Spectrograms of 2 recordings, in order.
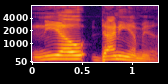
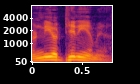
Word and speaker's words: neodymium: Let me ask you if you know what neodymium is, or neodymium is. Do you know what that is, Kurt? Neodymium? – No. – Let me spell it for you. N-E-O-D-Y-N-I-U-M. Neodymium, or neodymium, however you prefer.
